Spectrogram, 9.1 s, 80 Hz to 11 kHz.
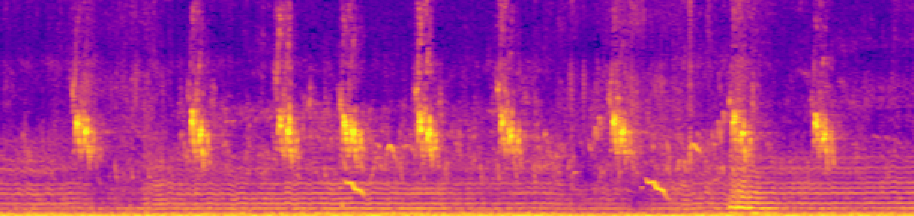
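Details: Morning on 29 May 2022: hive bees work poppies in a field for nectar and pollen. A continuous low buzzing hum runs throughout, accompanied by short high bird chirps repeating roughly twice per second.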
